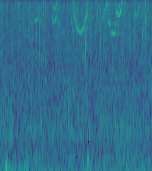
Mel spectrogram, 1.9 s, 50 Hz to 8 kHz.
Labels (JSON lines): {"label": "biophony, dolphin", "recorder": "SoundTrap 500"}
